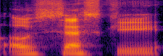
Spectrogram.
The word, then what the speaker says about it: Olszewski: So welcome, Olszewski, and hopefully I am pronouncing that right. But like I said, that's what I've heard multiple people pronounce it as. It's literally Olszewski.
